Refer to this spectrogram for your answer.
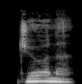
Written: Jonah

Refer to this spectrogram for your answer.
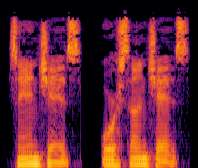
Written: Sanchez

